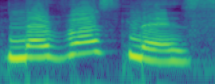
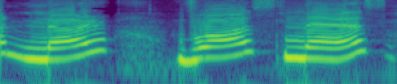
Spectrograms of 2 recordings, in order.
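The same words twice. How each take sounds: First: Said in the usual way. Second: nervousness very slowly as ner, vos, ness; drawn-out nervousness, a pause after each syllable. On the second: Shown as a demonstration. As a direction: break nervousness into three spaced parts. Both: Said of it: "पूरा मिला देंगे".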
